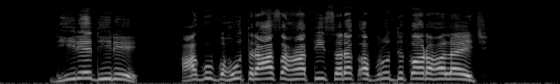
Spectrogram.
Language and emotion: Maithili, fearful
